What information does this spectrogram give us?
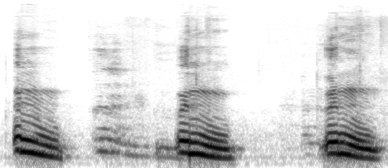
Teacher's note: For final consonant, yeah, the tip of your tongue touch your upper gums.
